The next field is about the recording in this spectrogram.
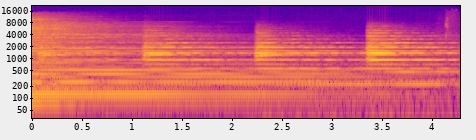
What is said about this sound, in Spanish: A ver, mientras suenan las campanas y le he hecho aquí un café a la jefa,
